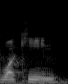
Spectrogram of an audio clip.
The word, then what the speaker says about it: Joaquin: His name is pronounced Joaquin.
